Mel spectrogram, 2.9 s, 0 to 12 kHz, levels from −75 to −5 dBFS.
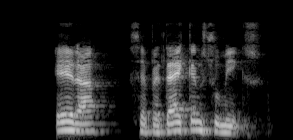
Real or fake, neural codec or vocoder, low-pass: real; none; 7.2 kHz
